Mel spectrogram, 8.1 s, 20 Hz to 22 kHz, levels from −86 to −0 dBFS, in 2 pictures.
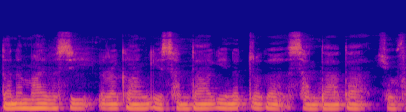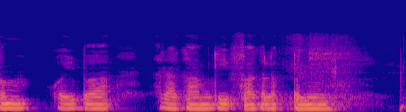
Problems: background sounds at intervals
